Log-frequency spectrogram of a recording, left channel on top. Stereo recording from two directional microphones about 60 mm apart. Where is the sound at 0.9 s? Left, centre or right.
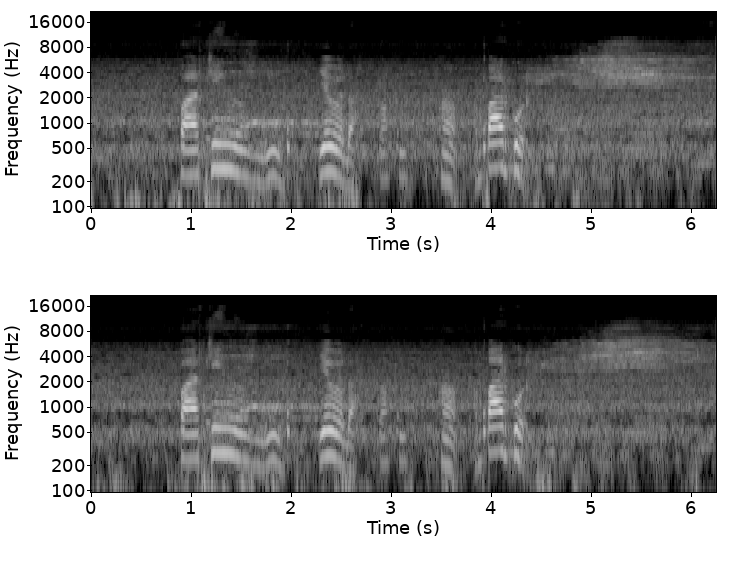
Centre.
